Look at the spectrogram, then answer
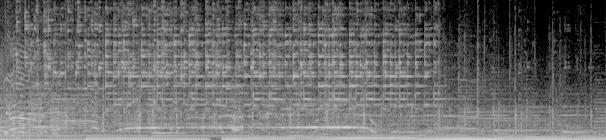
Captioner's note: cheers, noisemakers clanging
